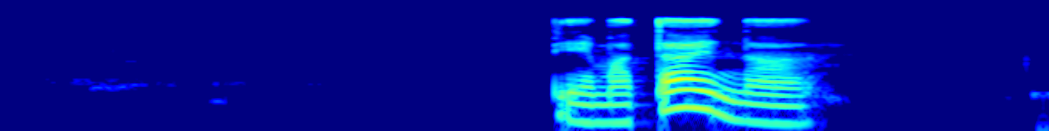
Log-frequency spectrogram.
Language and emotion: Russian, neutral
